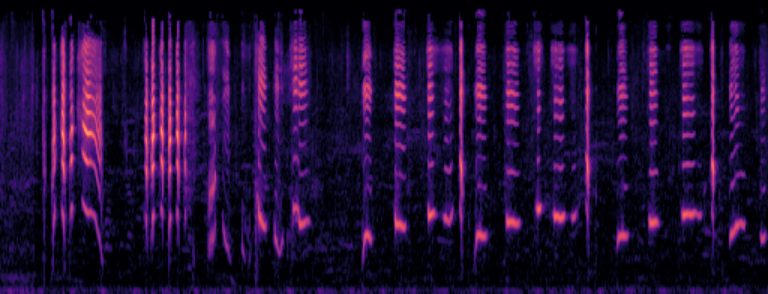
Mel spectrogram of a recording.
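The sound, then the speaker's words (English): A rapid, chattering series of shrill whistled chirps and squeaks, played with a small hidden whistle placed against the roof of the mouth, starting in quick bursts and settling into a steady run of short warbling notes. “You can't actually see the whistle. You put it in the roof of your mouth.”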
